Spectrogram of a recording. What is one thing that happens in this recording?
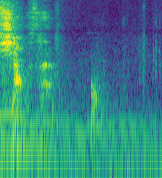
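A young man laughs softly nearby.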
